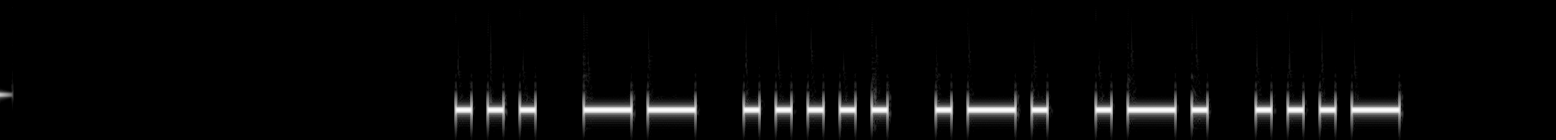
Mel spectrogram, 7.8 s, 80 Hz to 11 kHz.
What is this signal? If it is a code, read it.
Morse code, heard as a keyed tone, about 15 wpm, 700 Hz. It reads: SM5RRV
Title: DXCC-100 Call Signs - 6 Characters - Repeated 3x - 15wpm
